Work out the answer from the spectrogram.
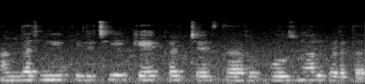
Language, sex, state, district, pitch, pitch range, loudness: Telugu, female, Andhra Pradesh, Krishna, 200 Hz, 190-205 Hz, -15 LUFS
